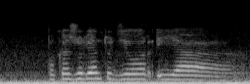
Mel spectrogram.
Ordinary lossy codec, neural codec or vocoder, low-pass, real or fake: Opus, 16 kbps; none; 7.2 kHz; real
